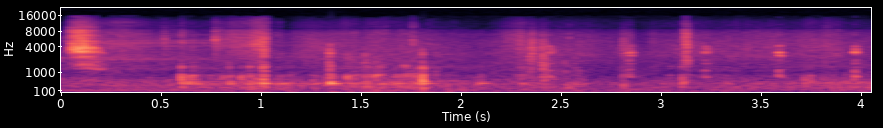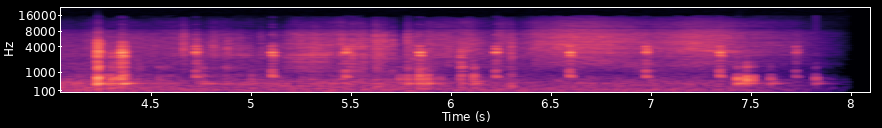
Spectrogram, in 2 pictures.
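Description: Car interior while driving slowly: a low steady rumble with many short clicks and ticks scattered through it.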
